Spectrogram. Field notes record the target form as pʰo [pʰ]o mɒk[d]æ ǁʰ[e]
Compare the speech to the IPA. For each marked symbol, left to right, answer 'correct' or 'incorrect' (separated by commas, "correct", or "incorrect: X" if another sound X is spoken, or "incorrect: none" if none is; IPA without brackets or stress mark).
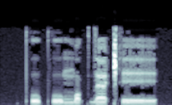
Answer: correct, correct, correct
